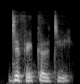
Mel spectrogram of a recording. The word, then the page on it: difficulty: Indian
